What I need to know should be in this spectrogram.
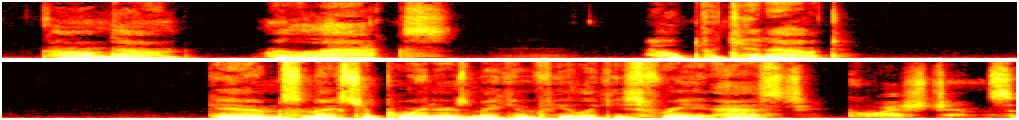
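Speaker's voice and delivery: hushed half-whisper, under the breath. Acting out what a man says to someone as he walks away, half-whispering. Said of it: "As he whispers that".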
